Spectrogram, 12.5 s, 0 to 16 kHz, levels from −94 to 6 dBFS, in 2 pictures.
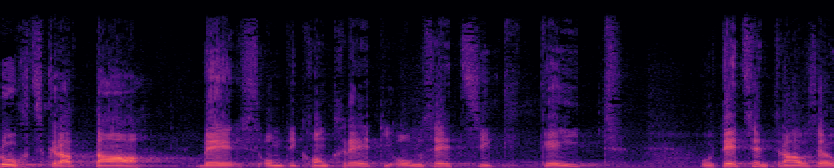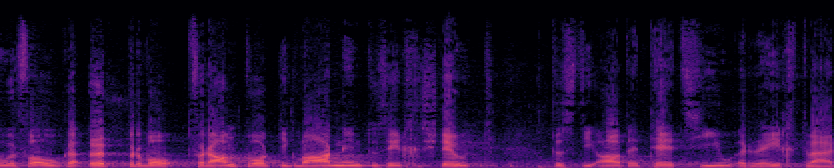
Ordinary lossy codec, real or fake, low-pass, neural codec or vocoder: AAC, 96 kbps; real; 14.4 kHz; none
